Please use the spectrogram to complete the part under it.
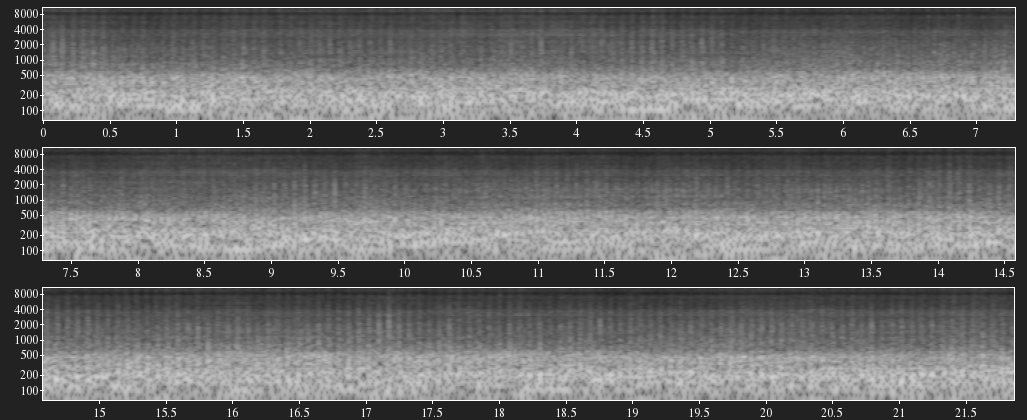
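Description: A helicopter's engines whine steadily.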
